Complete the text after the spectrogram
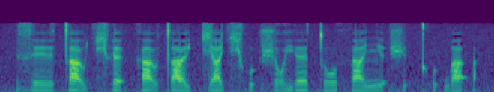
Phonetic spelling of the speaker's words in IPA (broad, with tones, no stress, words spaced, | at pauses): ze˨ɪ̯ ta̰˦˨ʊ̯t͡ɕʰɛ˦ʔ ka̰˦˨ʊ̯ta˨ɪ̯ t͡ɕä˨t͡ɕʰʊ˦ʔ ʃɔ̰˦˨jɛ˦ to˦θä˨ ɲɛ˦ʔʃɪ˦ʔkʰʊ˦ʔ wä˦ʔ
